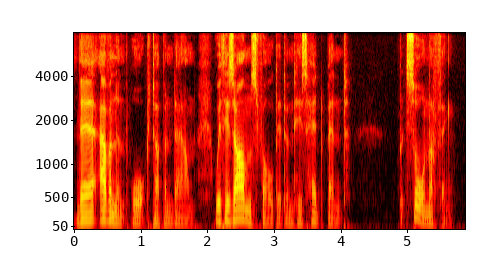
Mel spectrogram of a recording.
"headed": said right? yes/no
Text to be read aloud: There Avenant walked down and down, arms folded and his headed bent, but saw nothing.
no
